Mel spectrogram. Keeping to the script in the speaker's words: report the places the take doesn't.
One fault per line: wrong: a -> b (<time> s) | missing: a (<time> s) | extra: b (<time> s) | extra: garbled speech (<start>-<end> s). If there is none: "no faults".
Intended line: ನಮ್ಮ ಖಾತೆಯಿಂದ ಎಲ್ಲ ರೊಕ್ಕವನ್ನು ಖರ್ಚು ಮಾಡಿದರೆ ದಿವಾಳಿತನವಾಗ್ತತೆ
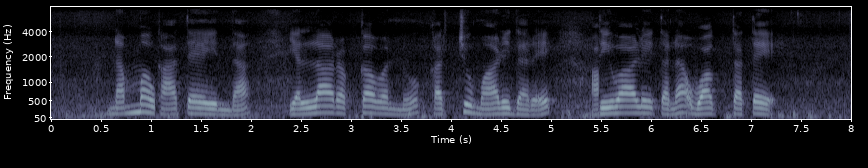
no faults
